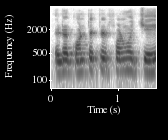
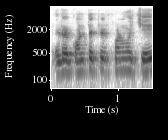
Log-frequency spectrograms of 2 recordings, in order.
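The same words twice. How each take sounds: No difference in how they are said.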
